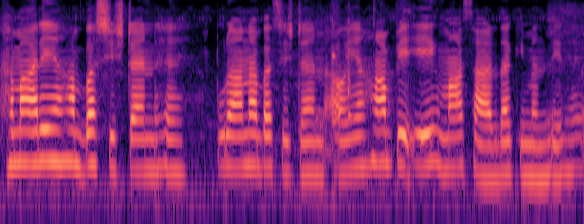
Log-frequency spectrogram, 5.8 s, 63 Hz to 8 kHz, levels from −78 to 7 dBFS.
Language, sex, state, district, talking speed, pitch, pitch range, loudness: Hindi, female, Madhya Pradesh, Umaria, 175 wpm, 210 Hz, 190-230 Hz, -18 LUFS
